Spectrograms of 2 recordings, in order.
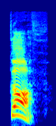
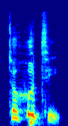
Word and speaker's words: Tahuti: See, we don't pronounce that word thoth. That's the Greek word. We pronounce it correctly. Tahoti. Tahuti. That the correct pronunciation of that word is Tahuti. You read it Latinized as thoth. But if you read it correctly, it's Tahuti. Tahuti.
